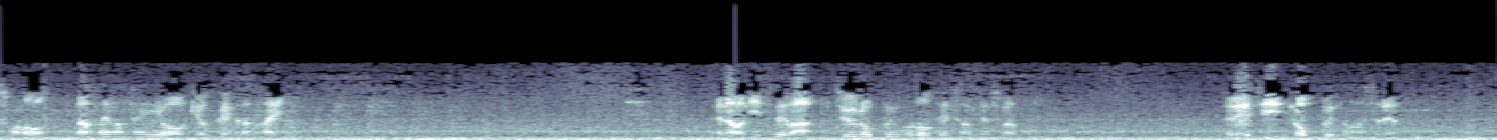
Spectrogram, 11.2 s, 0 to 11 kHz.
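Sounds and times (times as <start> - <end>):
train pulling into a station platform with wheels and carriage noise: 0.0 - 11.2
speech: 0.2 - 2.4, 5.4 - 7.8, 9.2 - 10.8.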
